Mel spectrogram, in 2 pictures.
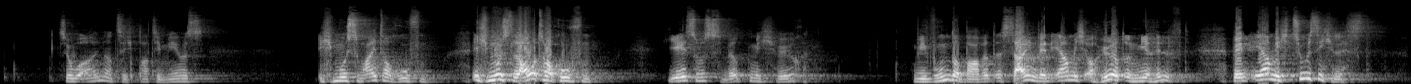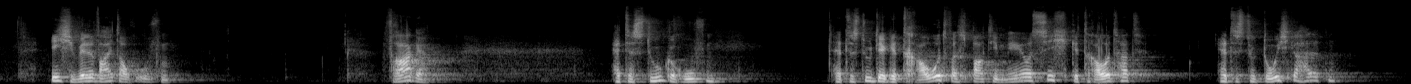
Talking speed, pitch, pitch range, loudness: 110 wpm, 160 Hz, 135-180 Hz, -14 LUFS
